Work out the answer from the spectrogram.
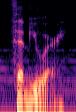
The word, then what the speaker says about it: February: In modern conversational English, almost no one pronounces that first R.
